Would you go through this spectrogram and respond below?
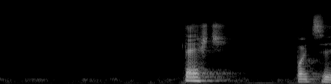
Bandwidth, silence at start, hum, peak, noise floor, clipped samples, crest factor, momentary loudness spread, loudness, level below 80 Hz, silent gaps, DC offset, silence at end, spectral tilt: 11.5 kHz; 1.85 s; none; -12 dBFS; -69 dBFS; under 0.1%; 24 dB; 13 LU; -31 LUFS; -68 dBFS; none; under 0.1%; 0 s; -4.5 dB/octave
